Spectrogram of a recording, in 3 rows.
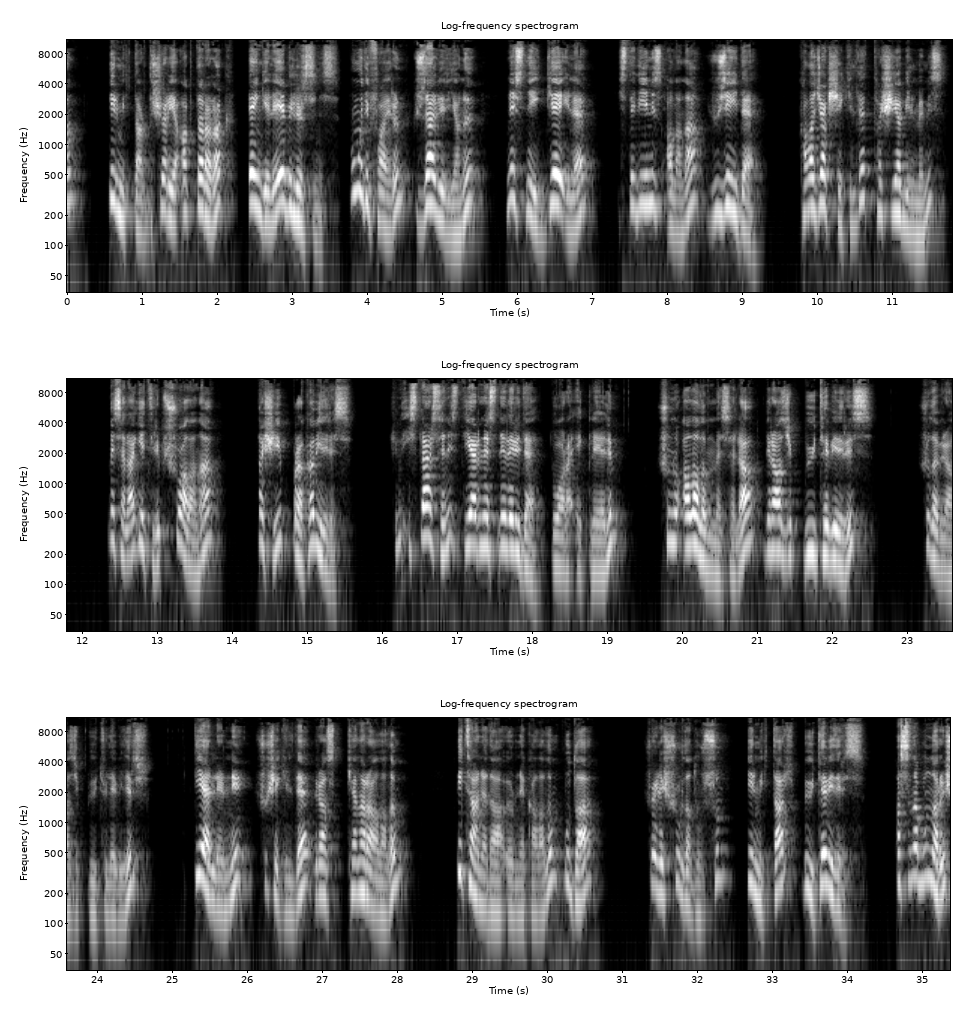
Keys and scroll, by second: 0.0 Return, 2.7 BackSpace, 5.9 g, 20.1 g, 21.2 s, 28.8 g, 31.7 s.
